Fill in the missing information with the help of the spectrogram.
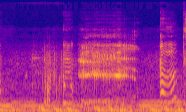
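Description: Cartoon belch sound effects over background music, with a drawn-out burp in the middle and a shorter one at the end.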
